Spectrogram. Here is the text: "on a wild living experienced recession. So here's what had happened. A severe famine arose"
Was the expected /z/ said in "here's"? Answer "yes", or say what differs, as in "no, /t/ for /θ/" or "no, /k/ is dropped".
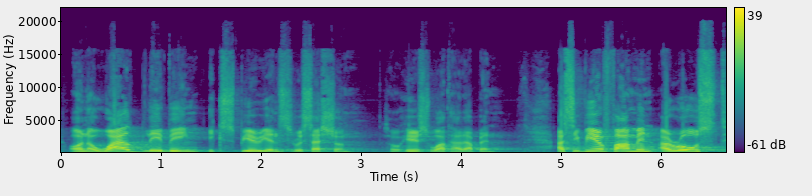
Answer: no, /s/ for /z/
